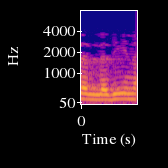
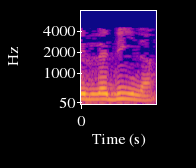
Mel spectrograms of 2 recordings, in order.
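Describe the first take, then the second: First: الذين with a proper dh, "alladhina"; dotted dhal. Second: الذين with a hard d, "alladina"; undotted dal. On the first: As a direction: say الذين with tongue-tip dh. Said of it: "زال الذين المعجمة". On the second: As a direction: replace the dh of الذين with plain d. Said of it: "الذين بالمهملة". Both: Shown as a demonstration.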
